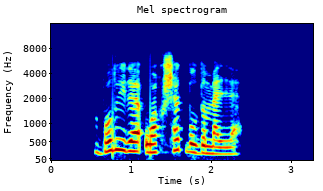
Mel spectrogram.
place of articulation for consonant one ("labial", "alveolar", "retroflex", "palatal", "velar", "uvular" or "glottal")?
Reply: labial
